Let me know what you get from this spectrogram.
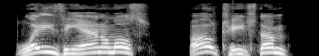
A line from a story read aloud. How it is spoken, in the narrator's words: shouted Hal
